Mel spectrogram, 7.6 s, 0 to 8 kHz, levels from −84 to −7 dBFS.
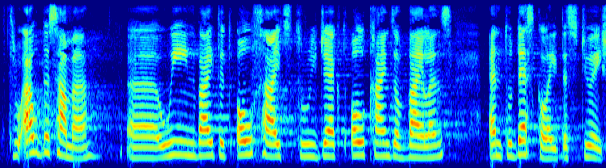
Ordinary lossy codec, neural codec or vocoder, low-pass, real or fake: none; none; 7.2 kHz; real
